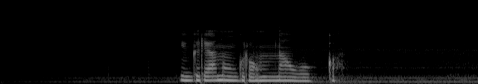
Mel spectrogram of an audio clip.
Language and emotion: Russian, neutral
